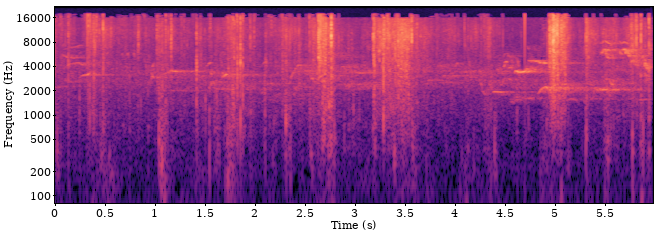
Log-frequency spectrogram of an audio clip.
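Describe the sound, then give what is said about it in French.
Steady footsteps of people hiking squelch along a muddy forest trail at a walking pace, with faint birdsong and a quiet outdoor ambience in the background. “Bon, ça fait une heure qu'on marche. J'ai les pieds trempés de la boue plein mon pantalon, j'en ai ras le cul.”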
